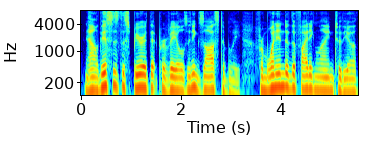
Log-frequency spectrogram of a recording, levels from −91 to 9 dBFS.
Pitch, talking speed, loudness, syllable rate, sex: 135 Hz, 195 wpm, -16 LUFS, 5.3 syllables/s, male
